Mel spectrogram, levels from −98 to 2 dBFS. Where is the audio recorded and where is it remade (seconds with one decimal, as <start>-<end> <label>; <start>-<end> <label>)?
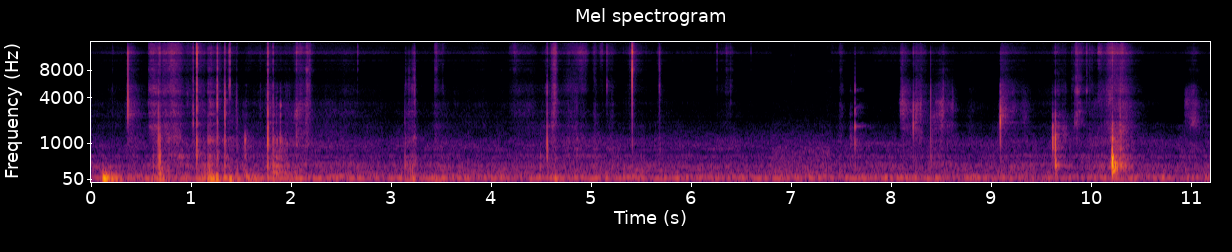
0.0-6.8 remade; 6.8-7.4 recorded; 7.4-11.2 remade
